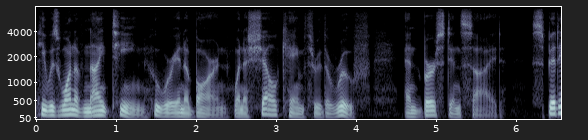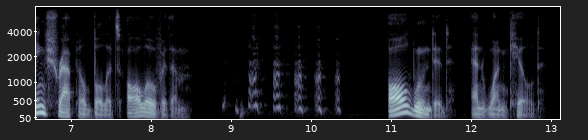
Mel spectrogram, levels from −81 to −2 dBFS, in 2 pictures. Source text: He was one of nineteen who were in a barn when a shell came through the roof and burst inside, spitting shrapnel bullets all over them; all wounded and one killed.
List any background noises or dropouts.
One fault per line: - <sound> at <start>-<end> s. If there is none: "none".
- laugh at 8.9-10.4 s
